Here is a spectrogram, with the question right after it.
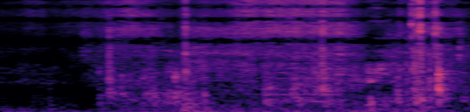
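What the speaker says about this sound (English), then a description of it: "I'm going to turn this around so it'll fit in my sewing machine, just like this." A home sewing machine stitches a fabric hem for a chicken-shaped grocery bag holder. It gives a close, steady mechanical whirr with small rattling ticks throughout.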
